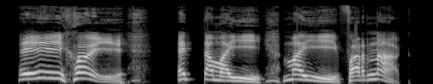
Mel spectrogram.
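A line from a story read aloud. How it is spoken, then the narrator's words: Cheerful shout. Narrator (Russian): весело крикнул он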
